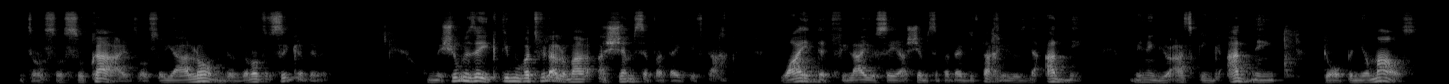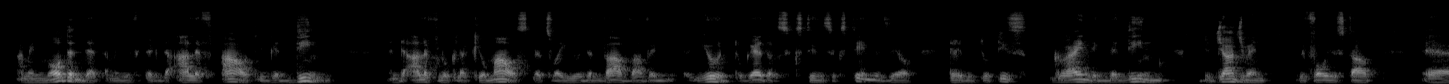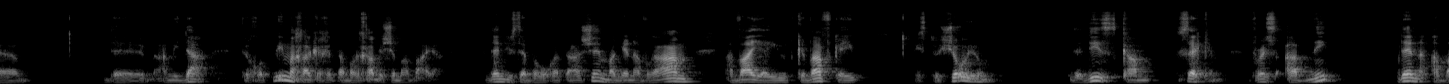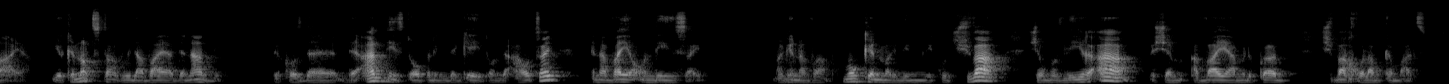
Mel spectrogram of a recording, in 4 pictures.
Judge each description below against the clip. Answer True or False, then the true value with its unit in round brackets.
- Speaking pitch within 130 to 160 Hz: False (200 Hz)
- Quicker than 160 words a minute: False (145 wpm)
